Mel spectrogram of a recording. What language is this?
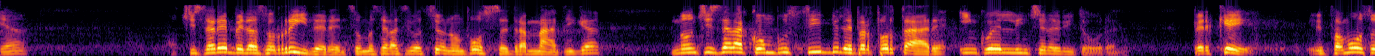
Italian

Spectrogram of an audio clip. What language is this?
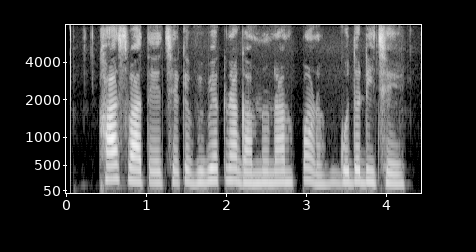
Gujarati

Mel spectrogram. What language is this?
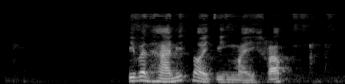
Thai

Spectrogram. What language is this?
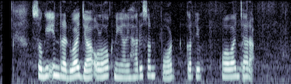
Sundanese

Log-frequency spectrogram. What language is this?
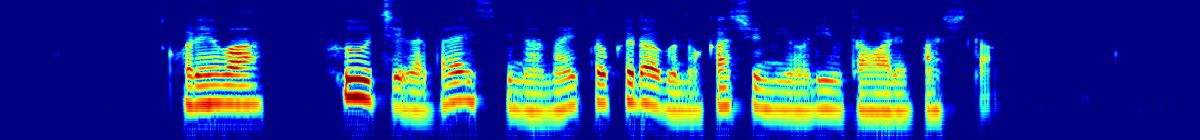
Japanese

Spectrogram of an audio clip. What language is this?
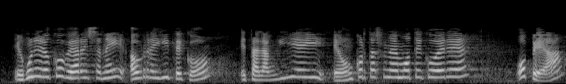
Basque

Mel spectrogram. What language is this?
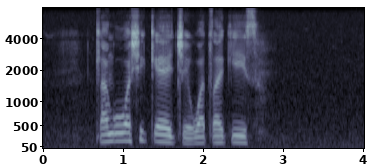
Tsonga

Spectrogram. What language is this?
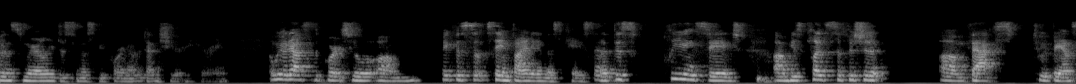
English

